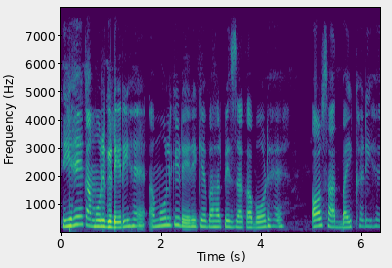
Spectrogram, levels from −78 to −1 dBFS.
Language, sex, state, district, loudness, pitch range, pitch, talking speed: Hindi, female, Rajasthan, Jaipur, -19 LUFS, 195-230 Hz, 215 Hz, 190 wpm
